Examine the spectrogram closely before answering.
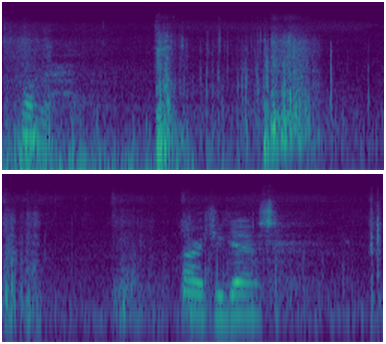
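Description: Boots crunch on snow nearby.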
